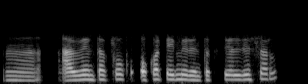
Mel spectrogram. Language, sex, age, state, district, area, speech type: Telugu, female, 18-30, Telangana, Hyderabad, urban, conversation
